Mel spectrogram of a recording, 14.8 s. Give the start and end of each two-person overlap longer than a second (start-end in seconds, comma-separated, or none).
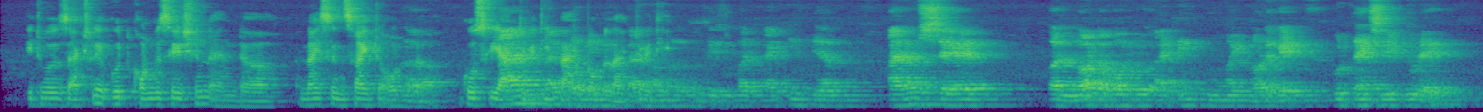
5.0-6.7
